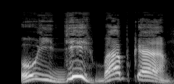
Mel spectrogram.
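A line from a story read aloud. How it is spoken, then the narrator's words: Laughing. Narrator (Russian): смеялся Веня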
